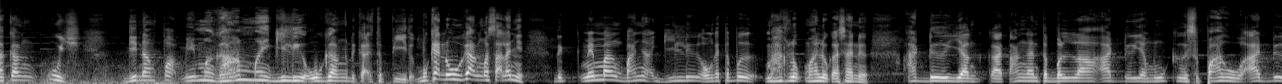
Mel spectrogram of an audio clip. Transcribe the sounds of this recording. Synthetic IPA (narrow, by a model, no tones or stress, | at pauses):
akaŋudiənampaʔmemaŋramãjɡiləoɾaŋdəkat̪̚t̪əpit̪ubukanoɾaŋmasaalahɲə | dəmemãŋbaɲaʔɡiləoaŋkat̪əpəmahlʊk̚maluʔkaʔsanə̃ | ʔadəjaŋt̪aŋant̪əbəlahadəjaŋmukəsəpaɾua̰də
